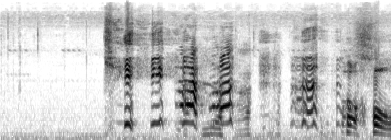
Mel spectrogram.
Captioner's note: laughter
